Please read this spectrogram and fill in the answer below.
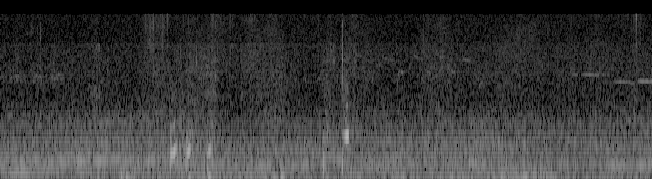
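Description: A hen being petted gives three quick, soft rising chirps about two seconds in, over a faint steady hum; a single sharp click follows about three and a half seconds in.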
